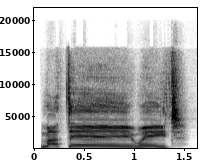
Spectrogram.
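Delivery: high call of wait. Acted. Kid calls after Shibugaki to wait, high call. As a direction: shout after him to stop.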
